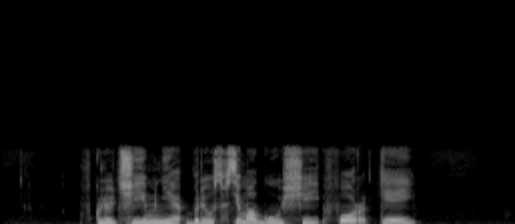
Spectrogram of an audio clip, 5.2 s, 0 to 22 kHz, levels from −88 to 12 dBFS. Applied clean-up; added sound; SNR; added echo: none; none; none; none.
